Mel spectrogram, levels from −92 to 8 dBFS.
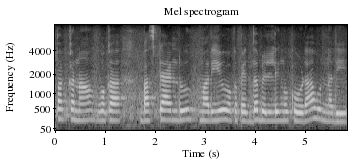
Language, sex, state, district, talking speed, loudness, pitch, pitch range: Telugu, female, Andhra Pradesh, Annamaya, 90 wpm, -18 LUFS, 215 Hz, 210-230 Hz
